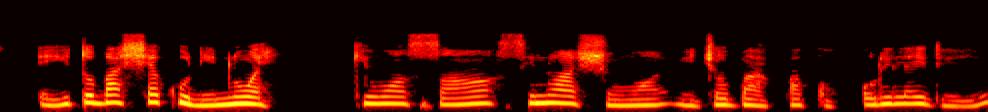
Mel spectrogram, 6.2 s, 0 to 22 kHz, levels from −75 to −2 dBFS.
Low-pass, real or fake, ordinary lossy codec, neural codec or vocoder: 7.2 kHz; real; none; none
